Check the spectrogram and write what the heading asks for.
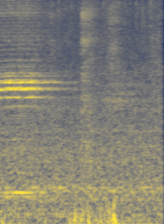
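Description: A short horn toot, a steady high-pitched tone lasting well under a second at the start, then low background noise with a couple of faint knocks.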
